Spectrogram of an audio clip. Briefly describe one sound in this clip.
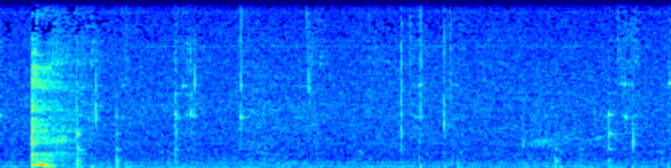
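A whisk clicks lightly against a glass bowl.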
